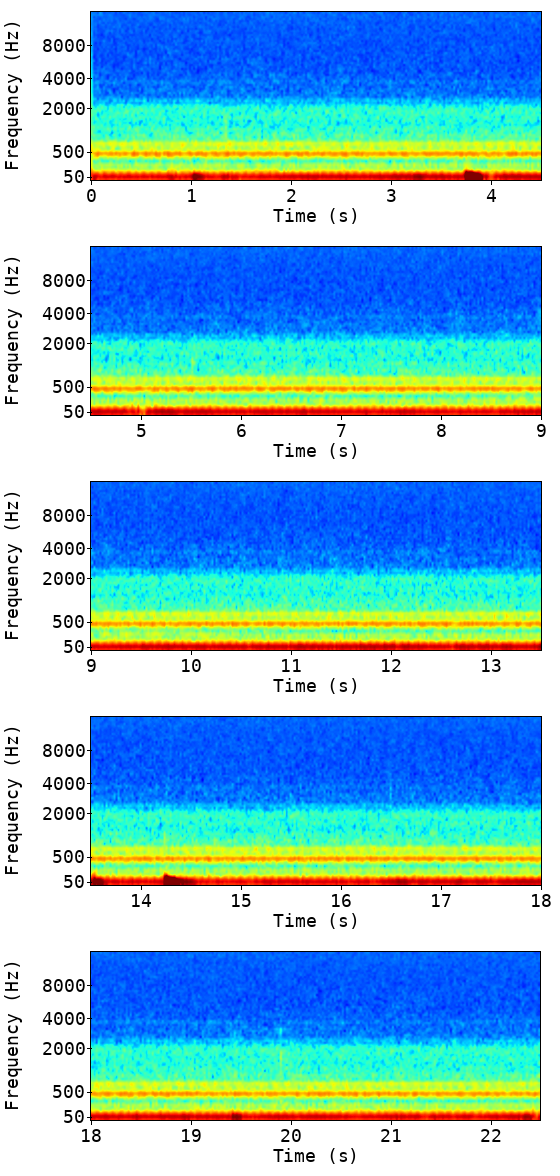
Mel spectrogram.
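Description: Steady electrical hum, with two short, soft low thuds about four and fourteen seconds in.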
